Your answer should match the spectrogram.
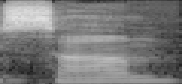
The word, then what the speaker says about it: some: E depois ele termina em some situations. Então, situations, some, tá? Some. Aprendam a fechar o M. Não é some e nem some, por exemplo, é some situations, tá bom?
